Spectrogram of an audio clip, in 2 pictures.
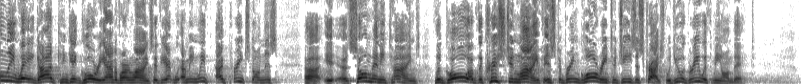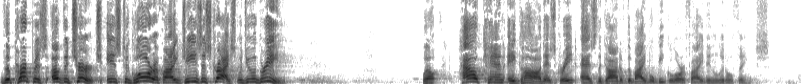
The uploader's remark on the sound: Christmas Sunday Service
